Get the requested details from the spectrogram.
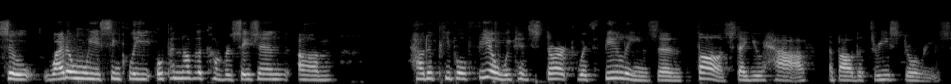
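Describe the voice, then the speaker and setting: Speaking with a slight Taiwanese accent, a woman uses a high pitch with ordinary pitch variation. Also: moderate pace. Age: 50s. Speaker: keynote speaker and discussion facilitator. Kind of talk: moderating a discussion. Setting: video call.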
